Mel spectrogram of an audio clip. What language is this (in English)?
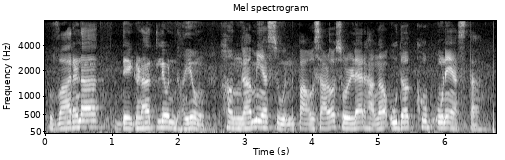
Konkani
